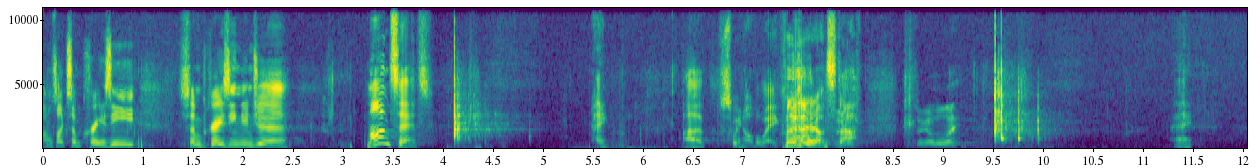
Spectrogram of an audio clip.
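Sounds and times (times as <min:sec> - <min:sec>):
wooden swords clacking: 0:04.1 - 0:05.0, 0:09.4 - 0:10.2.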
